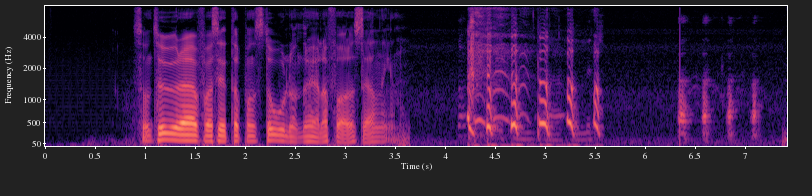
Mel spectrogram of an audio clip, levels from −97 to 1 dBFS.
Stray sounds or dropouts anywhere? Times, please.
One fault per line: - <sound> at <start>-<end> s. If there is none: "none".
- laugh at 4.1-5.6 s
- laugh at 6.3-7.2 s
